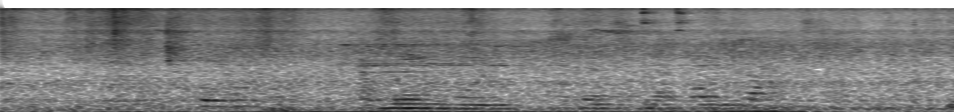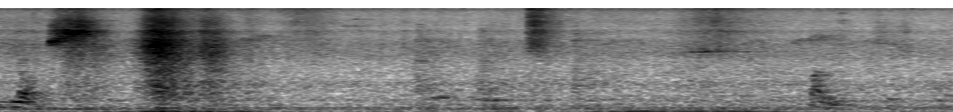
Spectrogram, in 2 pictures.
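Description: Fabric rustles as it is unfolded and handled.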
